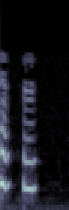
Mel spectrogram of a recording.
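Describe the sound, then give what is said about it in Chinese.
Crying of a baby elephant, two short, high wailing cries in quick succession, the second slightly longer, followed by silence. “原来是小象在哭呢。他一边哭一边喊”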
